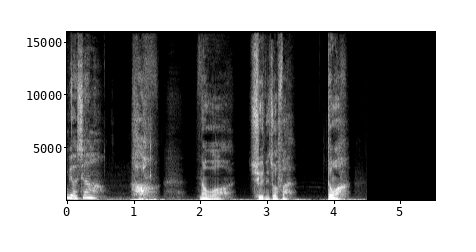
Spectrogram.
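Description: A young man speaks gently up close.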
